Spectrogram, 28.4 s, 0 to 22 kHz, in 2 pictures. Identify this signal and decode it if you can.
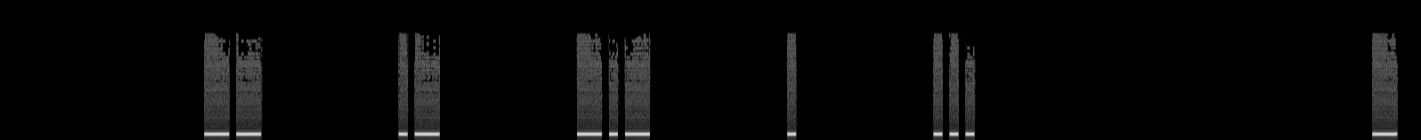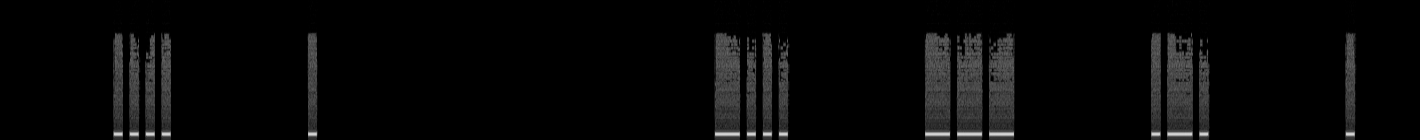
Morse code, heard as a keyed tone, about 15 wpm, spaced as for 5 wpm, 1000 Hz. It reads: MAKES THE BORE
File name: qotdfiles / 5wpm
